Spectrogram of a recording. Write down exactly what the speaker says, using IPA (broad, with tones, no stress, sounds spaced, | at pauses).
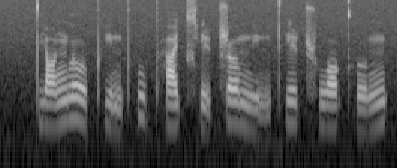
t̪ j ɑ˧˥ ŋ l o˥˩ ʊ̯ pʰ ḭ˨˩ n pʰ u˥˩ pʰ ä˧˥ t͡ɕʰ ḭ˨˩ ʈ͡ʂ ɤ˥ n̪ ḭ˨˩ n t̪ʰ i˥ ʈ͡ʂʰ w ɔ˧˥ kʰ ʊ˧˥ ŋ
